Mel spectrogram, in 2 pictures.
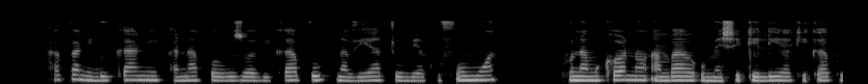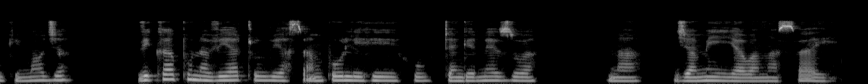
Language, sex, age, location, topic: Swahili, female, 25-35, Nairobi, finance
